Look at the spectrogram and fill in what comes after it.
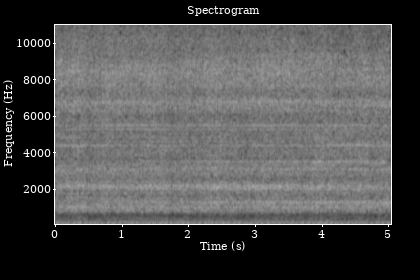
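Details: New Honda EU7000is generator, first startup and break-in run: smooth, constant low drone with steady engine note, no knocks, surging or rattles; running normally.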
